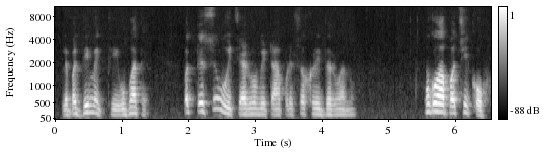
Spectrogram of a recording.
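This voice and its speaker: A woman's voice: deep voice, lively intonation, moderate pace, a little mellow. A woman in her sixties tells devotional stories in plain homely speech, acting out the dialogues, at a religious gathering. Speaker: satsang speaker. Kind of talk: devotional storytelling talk. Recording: tinny phone-like line.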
